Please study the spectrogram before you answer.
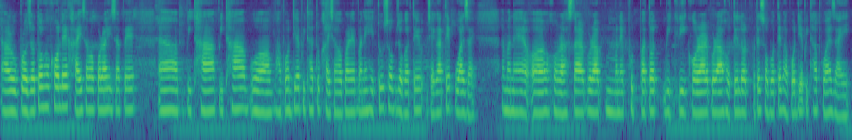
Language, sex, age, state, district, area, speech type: Assamese, female, 30-45, Assam, Kamrup Metropolitan, urban, spontaneous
